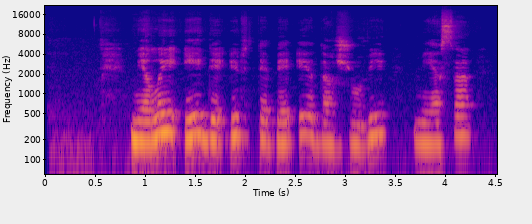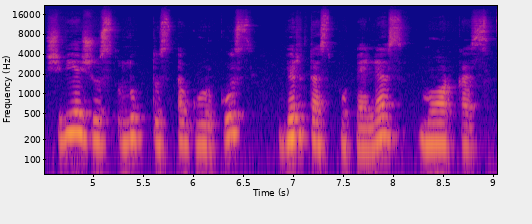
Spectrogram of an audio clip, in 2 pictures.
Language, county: Lithuanian, Šiauliai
